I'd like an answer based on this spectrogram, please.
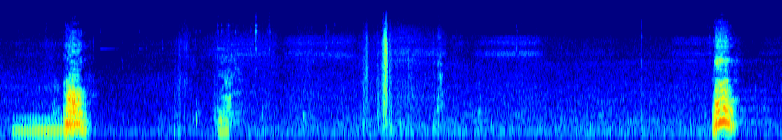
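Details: Basset hounds reacting to a bumble bee give a loud, sharp bark, then faint yelps and rustling, and another loud bark about six seconds later.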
